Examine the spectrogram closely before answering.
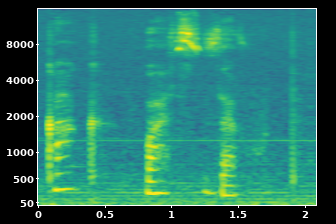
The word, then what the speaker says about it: Как вас зовут: told you before, that if this part of the word is not stressed, O is being transferred into a sound A. So it's Как вас зовут, with the A pronouncing Как вас зовут.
